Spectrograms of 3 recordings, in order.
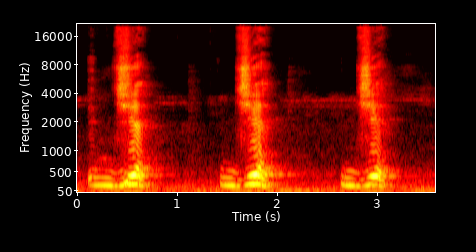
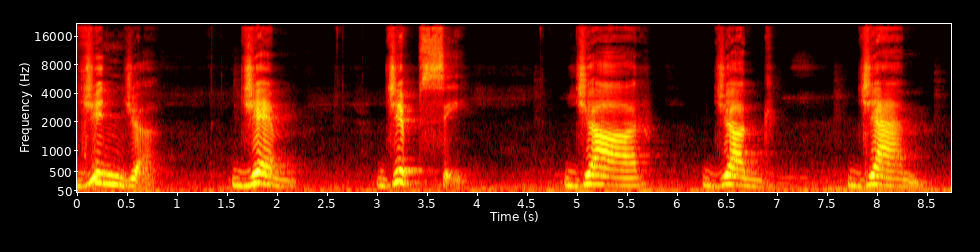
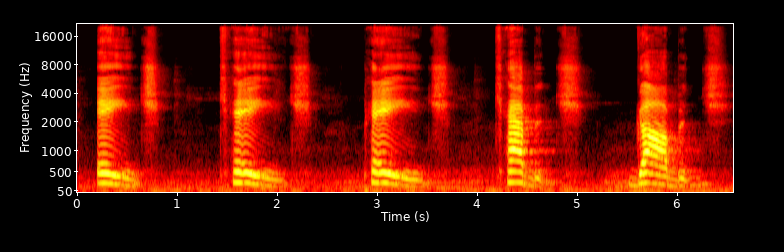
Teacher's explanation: The sound j is produced by bringing the tongue, middle of the tongue, very close to the ridge of the hard palate and release the air.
